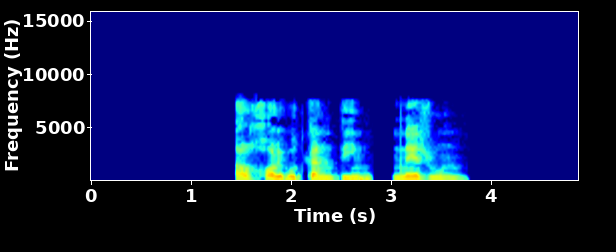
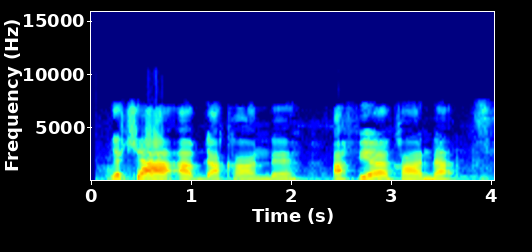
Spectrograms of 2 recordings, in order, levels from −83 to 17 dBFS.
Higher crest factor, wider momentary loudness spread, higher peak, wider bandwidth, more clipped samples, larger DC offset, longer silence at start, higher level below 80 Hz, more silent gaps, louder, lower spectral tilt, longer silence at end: about the same, 20 dB vs 16 dB; second, 10 LU vs 15 LU; about the same, -2 dBFS vs 0 dBFS; about the same, 8 kHz vs 7.8 kHz; neither; neither; first, 1.45 s vs 0.15 s; second, -66 dBFS vs -46 dBFS; first, 2.83-3.00 s vs none; second, -20 LUFS vs -16 LUFS; about the same, -5.5 dB/octave vs -5 dB/octave; first, 1.1 s vs 0.1 s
